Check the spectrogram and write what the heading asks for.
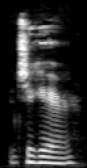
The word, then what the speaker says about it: Giguère: He was Giguère.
